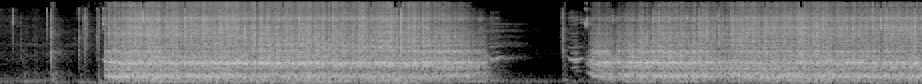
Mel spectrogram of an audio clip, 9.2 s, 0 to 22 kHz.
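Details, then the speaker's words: 1985 Chevy K5 Blazer heater blower motor running, before replacement with a new OE-quality blower: buzzy whirring hum with a high tone, cutting out briefly and spinning back up; sounds like it's dying. "so as you can tell we uh our blower motor sounds like it's dying"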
